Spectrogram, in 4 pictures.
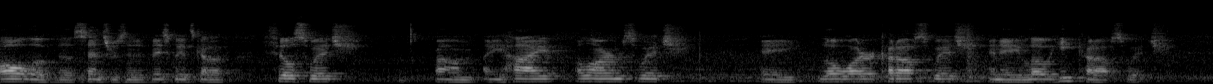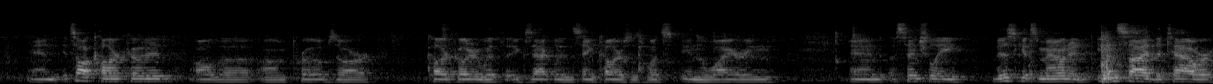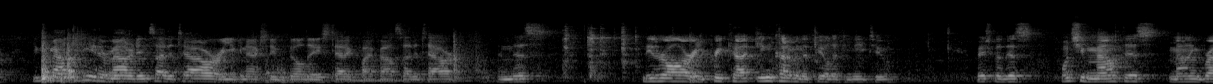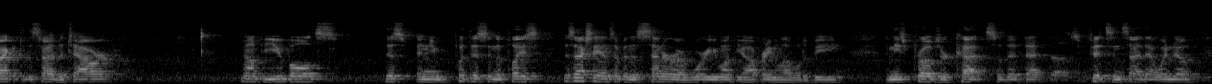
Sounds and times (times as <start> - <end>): Speech: 0.0 - 3.7, 4.4 - 7.0, 7.6 - 11.8, 12.4 - 19.9, 20.5 - 29.8, 30.7 - 33.3, 34.0 - 37.7, 38.8 - 48.4.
